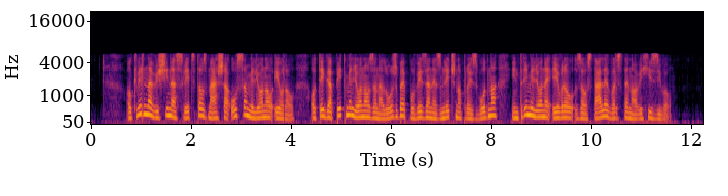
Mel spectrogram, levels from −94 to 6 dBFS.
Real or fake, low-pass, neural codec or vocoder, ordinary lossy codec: fake; 5.4 kHz; codec, 16 kHz, 4.8 kbps, FACodec; none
